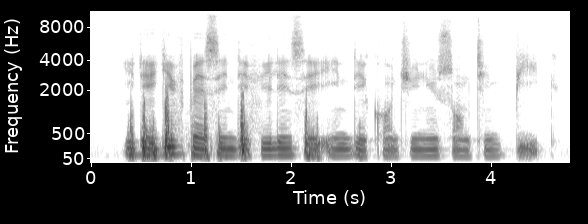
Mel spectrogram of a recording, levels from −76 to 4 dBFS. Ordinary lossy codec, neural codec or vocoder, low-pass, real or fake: none; none; none; real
